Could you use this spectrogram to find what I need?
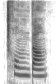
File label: "充当", Chinese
